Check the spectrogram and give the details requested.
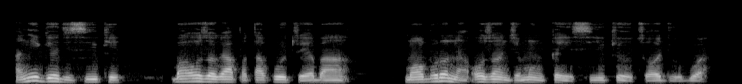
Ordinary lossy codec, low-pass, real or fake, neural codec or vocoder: none; 7.2 kHz; real; none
